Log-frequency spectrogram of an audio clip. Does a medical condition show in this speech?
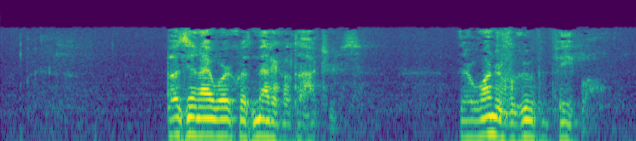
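Yes: Parkinson's; hand tremor during talk.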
